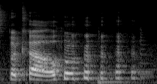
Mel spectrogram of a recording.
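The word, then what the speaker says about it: Pekoe: It's Pico. I am going to pronounce it wrong forever.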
